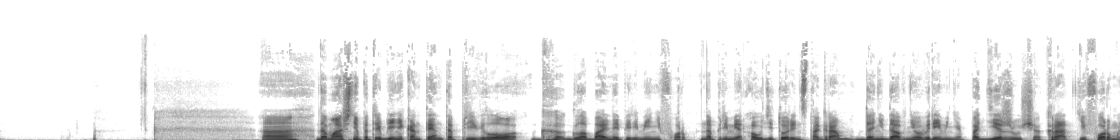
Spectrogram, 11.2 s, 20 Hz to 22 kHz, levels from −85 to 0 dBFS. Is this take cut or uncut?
uncut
